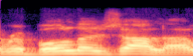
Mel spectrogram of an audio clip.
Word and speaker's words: Ribolla Gialla: comments if you guys have any questions about rebula jala which is how it's pronounced by the way um say that 10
